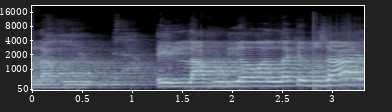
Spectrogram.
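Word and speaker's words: لَهُ: লাম আর হা আরবিতে উচ্চারণ হয় লাহু।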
